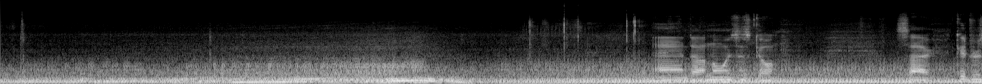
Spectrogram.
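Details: Jeep Cherokee (Liberty) turbo diesel after idler pulley replacement: it pulls with a steady low drone and no whine climbing with revs, curing the earlier whine on acceleration; the belt drive sounds healthy.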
